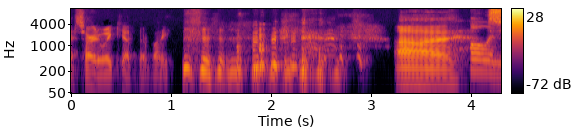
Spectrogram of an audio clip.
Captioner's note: laughs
